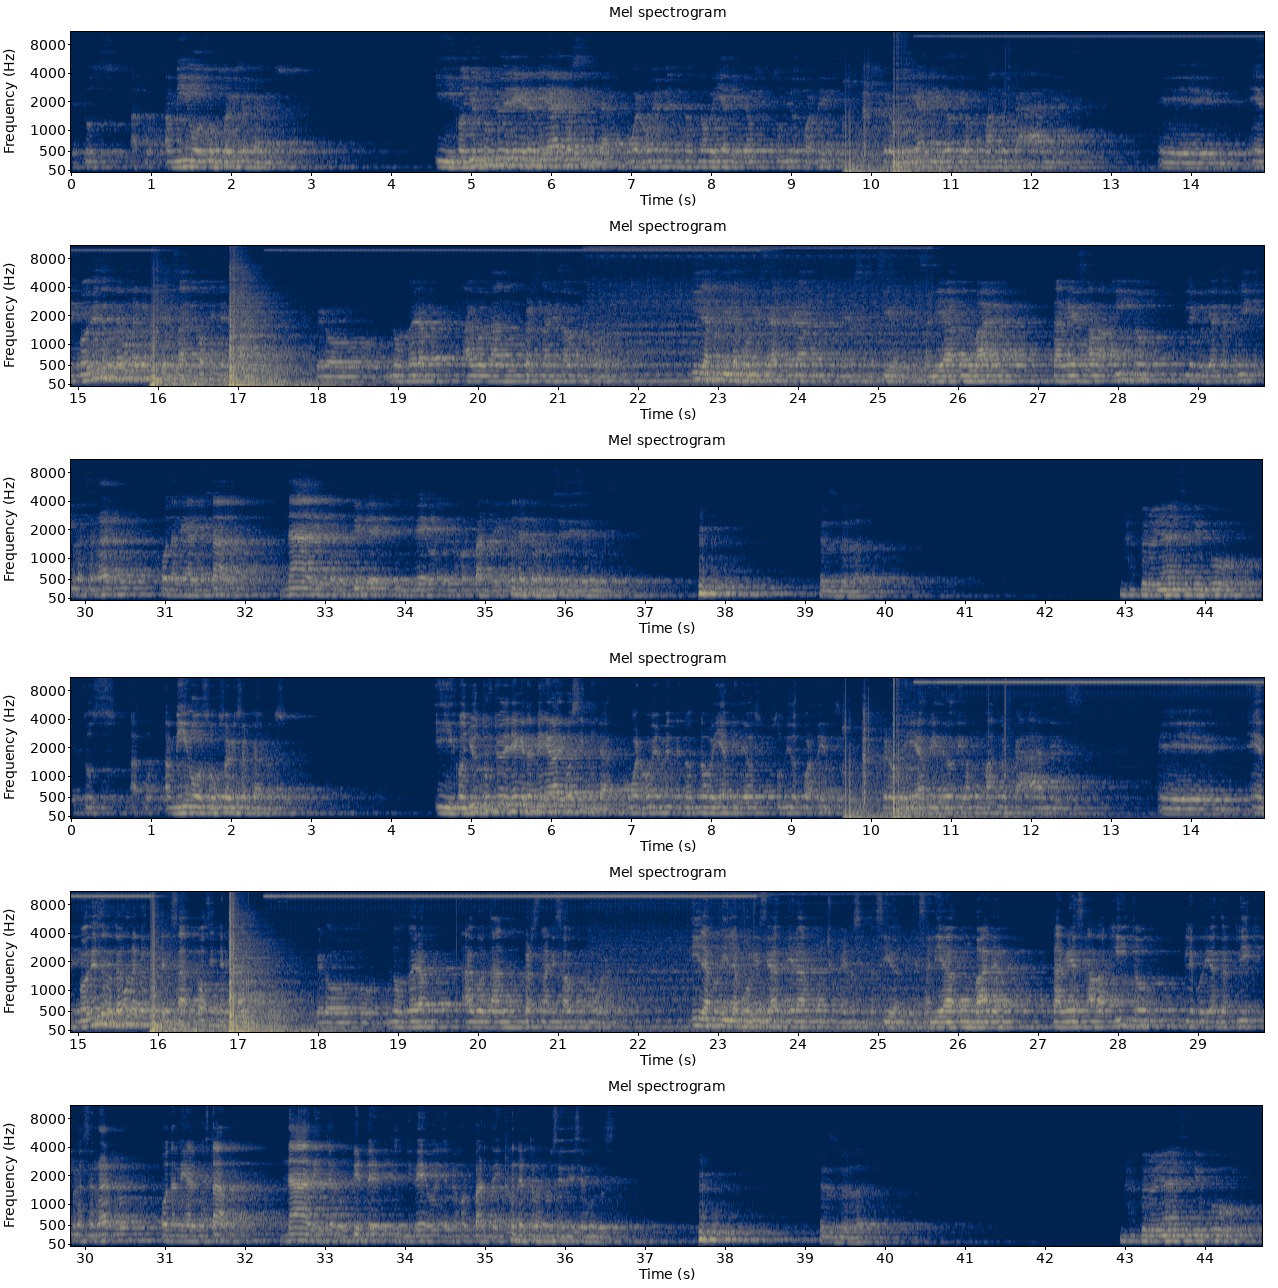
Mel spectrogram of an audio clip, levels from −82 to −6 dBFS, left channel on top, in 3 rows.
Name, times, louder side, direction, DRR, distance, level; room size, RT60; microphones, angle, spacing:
voice 1, 0.2-2.7 4.5-9.6 10.1-12.5 13.6-17.3 18.0-19.4 19.8-21.7 22.6-26.6 27.2-28.5 28.8-30.5 30.9-31.9 32.4-36.6, right 2 dB, 55° right, 0 dB, 3.5 m, -38 dB
sound 1, 9.6-10.0 10.2-16.0 16.2-16.4 16.9-23.5, right 5 dB, 90° right, 1.9 m, -40 dB
sound 2, 21.3-25.7, left 3 dB, 35° left, 6.1 m, -50 dB
voice 2, 37.7-38.0 39.2-39.8 42.9-44.3, equal, ahead, -2 dB, 2.2 m, -39 dB
27.5 x 17.0 x 7.3 m, 2.6 s
head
